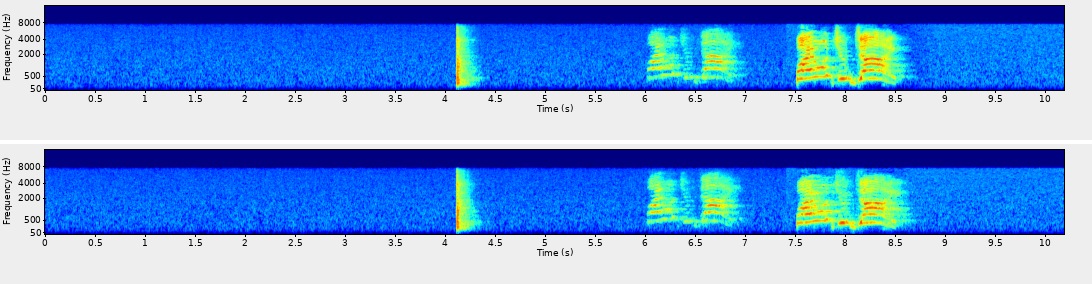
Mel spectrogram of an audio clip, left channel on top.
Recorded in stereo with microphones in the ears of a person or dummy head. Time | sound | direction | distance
4.1 | a snare drum | 15° right (ahead or behind) | 0.5 m
6.0 | a shout | 30° right (ahead or behind) | 9 m
7.5 | a shout | 40° left (ahead or behind) | 1.1 m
